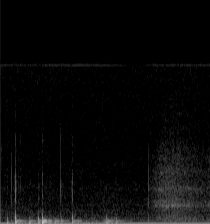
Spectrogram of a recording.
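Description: A quick, irregular run of small clicks and knocks on the commentary microphone, then a faint short hiss, over a steady low electrical hum.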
